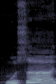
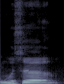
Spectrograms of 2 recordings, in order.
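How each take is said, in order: First: The final vowel is a plain open a. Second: The final vowel is shifted slightly toward e. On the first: This is the ordinary reading of one tradition. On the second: This is the reading of another tradition.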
